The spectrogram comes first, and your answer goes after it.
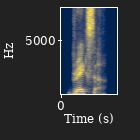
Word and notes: breccia: Indian

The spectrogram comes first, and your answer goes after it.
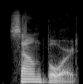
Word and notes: soundboard: American English

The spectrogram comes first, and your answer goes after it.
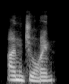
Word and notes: unjoin: Indian

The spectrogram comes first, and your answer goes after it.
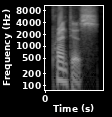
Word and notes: prentice: American English

